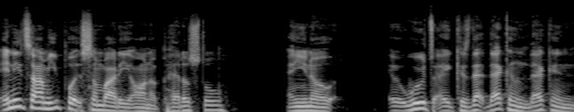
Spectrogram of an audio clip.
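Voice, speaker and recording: A man speaks at a moderate pace with medium pitch and very wide pitch swings. Long pauses come often. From Honduras. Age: 20s. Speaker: podcaster and conspiracy researcher. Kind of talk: casual chat. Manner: mellow.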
